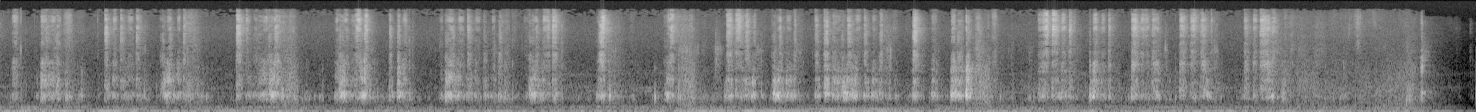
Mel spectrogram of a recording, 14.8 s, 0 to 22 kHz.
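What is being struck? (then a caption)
Felt-tip pen on a paper spiral notebook. A felt-tip pen writes on a spiral-bound paper notebook with a cardboard back resting on a lap, making a steady run of soft, dry scratching strokes with a mid-range rasp around 600 Hz over a constant low hum. Near the end the pen lifts and the hand rests on the page, and the scratching fades to quiet.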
